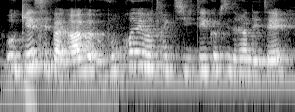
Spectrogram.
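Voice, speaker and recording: Her voice is high-leaning, fairly bright and slightly worn, and she talks fast as she chats informally with her viewers, explaining personal advice in a casual vlog. The recording has a roomy echo with music in the background.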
